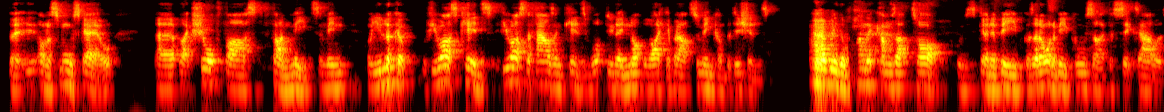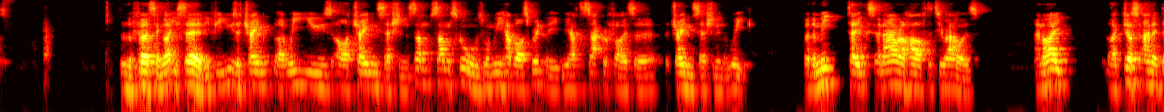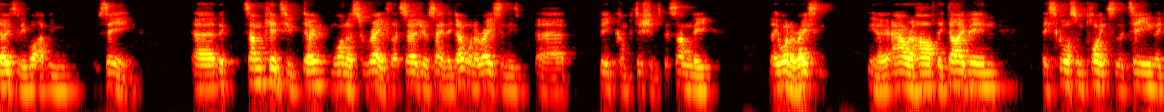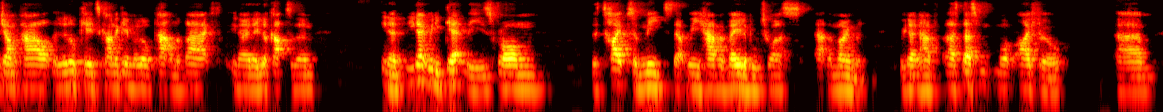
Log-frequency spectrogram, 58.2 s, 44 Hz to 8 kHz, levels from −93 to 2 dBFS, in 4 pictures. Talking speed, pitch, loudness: 220 wpm, 145 Hz, -24 LUFS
